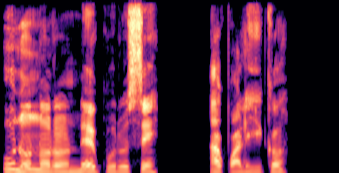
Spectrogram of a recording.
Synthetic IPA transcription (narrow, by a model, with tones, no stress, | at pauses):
u˦nu˨nʊ˨ɾʊ˨ne˦kʷu˨ɾu˨sɪ˦ | a˦kʷa˨lɪ˨kɔ˦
